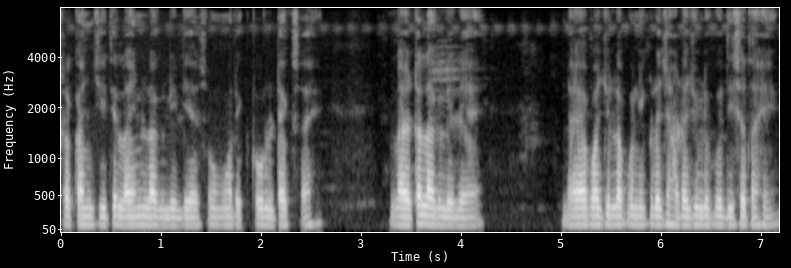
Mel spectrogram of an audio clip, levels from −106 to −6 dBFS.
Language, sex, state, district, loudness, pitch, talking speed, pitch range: Marathi, male, Maharashtra, Nagpur, -25 LUFS, 110 Hz, 165 wpm, 110-115 Hz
